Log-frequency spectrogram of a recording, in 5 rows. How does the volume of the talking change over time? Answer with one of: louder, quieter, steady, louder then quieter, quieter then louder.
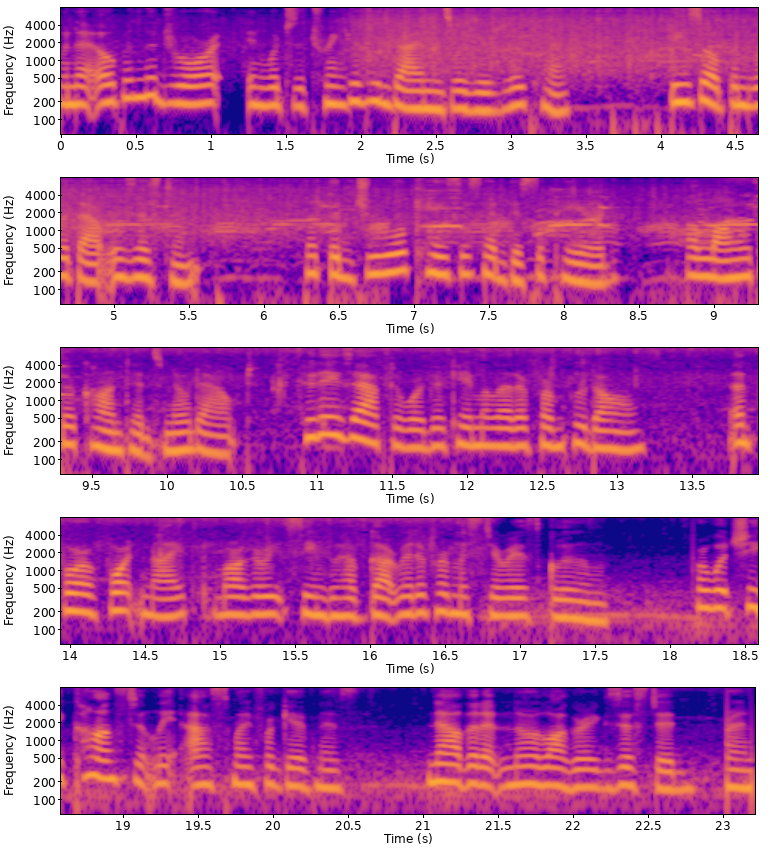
steady.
